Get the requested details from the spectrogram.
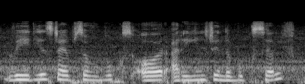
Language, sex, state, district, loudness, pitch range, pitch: English, female, Karnataka, Bangalore, -15 LUFS, 195-215 Hz, 205 Hz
